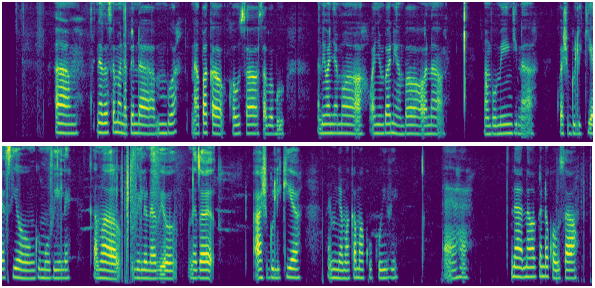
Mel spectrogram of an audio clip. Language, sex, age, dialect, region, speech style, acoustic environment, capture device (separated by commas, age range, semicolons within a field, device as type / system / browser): Swahili, female, 25-34, Kenya - Nairobi Sheng-influenced, Kenya, relaxed, silence, mobile / Linux / Chrome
